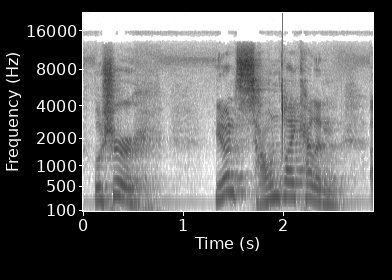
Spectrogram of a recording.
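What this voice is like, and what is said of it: Put-on Northern Irish accent. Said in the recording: “I'm about to do an accent ... this is a Northern Irish accent. I think we can all agree it's a highly competent one.”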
